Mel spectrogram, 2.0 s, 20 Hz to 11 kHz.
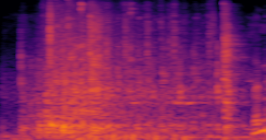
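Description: Briggs & Stratton EXi 625 push-mower engine being pull-started, turning over for about a second and a half with a fast, even rhythm but not catching. The carburetor bowl may have run empty.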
